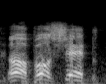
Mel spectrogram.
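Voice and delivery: high, loud mock outburst; retold yell. Gamer re-enacting his yell heard by the house, mock yelling. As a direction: yell it out like a startled player. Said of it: "or me yell".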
